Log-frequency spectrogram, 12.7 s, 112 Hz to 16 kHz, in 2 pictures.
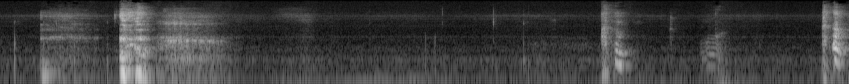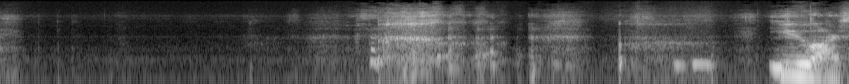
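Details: A 4½-month-old infant gives several short, breathy cough-like bursts, deliberately imitating daddy's cough: a voluntary fake cough rather than an illness cough.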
